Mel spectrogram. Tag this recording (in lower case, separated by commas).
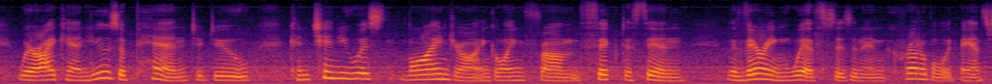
speech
